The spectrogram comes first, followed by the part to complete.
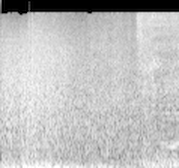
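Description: Film sound effect of a massive torrent of floodwater rushing and crashing down, a loud rumbling wash of noise heavy in the low end.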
